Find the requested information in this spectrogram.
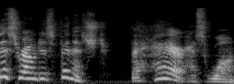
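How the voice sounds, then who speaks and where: A man's put-on character voice at extremely high pitch and moderate pace. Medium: read story. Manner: officious, encouraging.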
